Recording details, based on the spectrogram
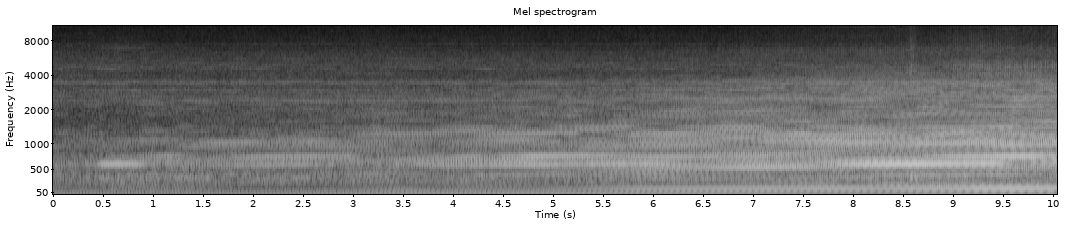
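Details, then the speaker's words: Creality Ender-3 V3 Plus 3D printer during initial self-check, running input-shaping vibration test on a wobbly table: steady buzzing hum with sustained tones shifting slightly; normal resonance test. "so if you can hear that noise it's doing a vibration test"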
